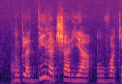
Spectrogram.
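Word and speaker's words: दिनचर्या: Donc, même si le mot, il est dinacharya, on ne le prononce pas dinacharya, on le prononce dinacharya, parce que le A, il devient E, parce que comme la dernière voyelle, elle est forte, elle devient faible, dinacharya.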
